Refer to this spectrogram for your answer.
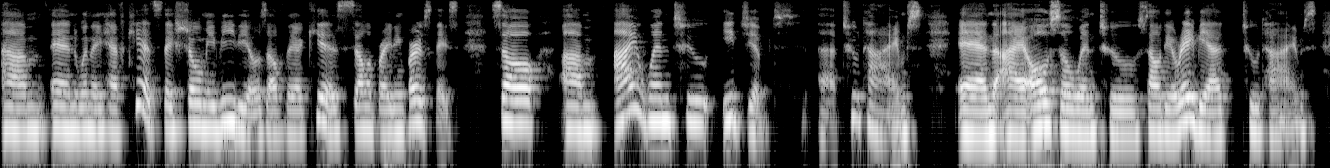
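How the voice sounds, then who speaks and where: A woman's fairly low voice with a Chinese accent, at a fairly slow pace with ordinary pitch variation, in a very clean recording with a silent background. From Taiwan. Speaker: university international student advisor. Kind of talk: podcast interview.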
